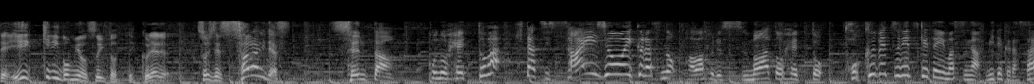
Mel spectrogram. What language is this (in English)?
Japanese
